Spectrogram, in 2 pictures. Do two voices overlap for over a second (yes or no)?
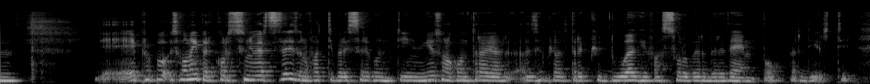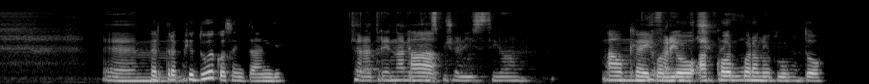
yes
